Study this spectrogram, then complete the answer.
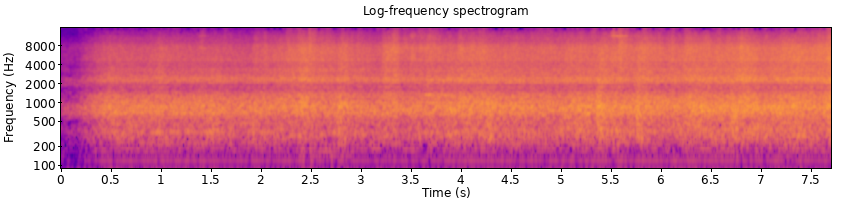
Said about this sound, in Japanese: あ、ほんまやね、今だから北行きの電車やったよね、もしかしたら、 ね、 うん、どっちかわかんないですけど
